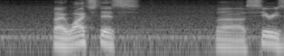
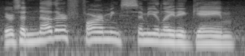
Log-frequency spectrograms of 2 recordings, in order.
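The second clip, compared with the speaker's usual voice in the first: normal talking voice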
